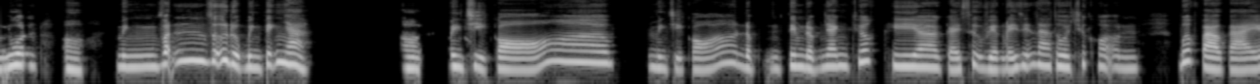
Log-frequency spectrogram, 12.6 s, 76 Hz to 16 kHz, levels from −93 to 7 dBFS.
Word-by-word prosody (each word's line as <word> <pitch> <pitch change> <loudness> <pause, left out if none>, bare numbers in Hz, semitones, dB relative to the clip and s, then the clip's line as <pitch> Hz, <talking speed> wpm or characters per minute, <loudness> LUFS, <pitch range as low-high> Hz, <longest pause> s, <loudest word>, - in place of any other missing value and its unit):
luôn, 255 +6 +5 0.3
ờ, 200 -3 -1 0.3
mình 235 0 0
vẫn 335 +4 +4
giữ 330 +2 +5
được 250 -7 +4
bình 225 -2 0
tĩnh 275 +6 +2
nha. 270 -9 +4 0.9
Ờ, 215 -2 0 0.3
mình 240 -1 +4
chỉ 225 -5 -2
có, 210 +2 0 0.6
ơ, 310 -2 +1 0.4
mình 220 -2 -2
chỉ 200 0 -6
có 200 +9 -4
đập 220 -3 -1 0.3
tim 245 -2 +3
đập 215 -3 +2
nhanh 240 +1 0
trước 325 +7 0
khi, 240 -2 +1
ơ, 230 -1 +1
cái 200 0 -1
sự 250 +1 -4
việc 205 -2 -1
đấy 200 +2 -1
diễn 255 +2 -3
ra 255 -2 +1
thôi 240 -2 +2
chứ 285 - -6
còn 225 -3 -7 0.4
bước 330 +2 +1
vào 210 -3 +6
cái, 195 +1 -2
235 Hz, 170 wpm, -22 LUFS, 210-275 Hz, 0.9 s, vào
